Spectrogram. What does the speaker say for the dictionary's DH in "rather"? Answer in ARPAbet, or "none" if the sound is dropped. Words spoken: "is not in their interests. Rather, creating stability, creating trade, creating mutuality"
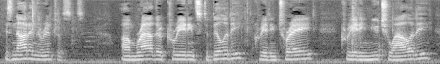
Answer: DH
